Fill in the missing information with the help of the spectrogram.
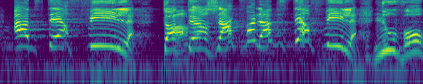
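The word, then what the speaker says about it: Hämsterviel: Ça se prononce Amsterfil.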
